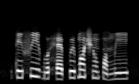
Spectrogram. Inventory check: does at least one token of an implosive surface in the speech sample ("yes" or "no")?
yes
